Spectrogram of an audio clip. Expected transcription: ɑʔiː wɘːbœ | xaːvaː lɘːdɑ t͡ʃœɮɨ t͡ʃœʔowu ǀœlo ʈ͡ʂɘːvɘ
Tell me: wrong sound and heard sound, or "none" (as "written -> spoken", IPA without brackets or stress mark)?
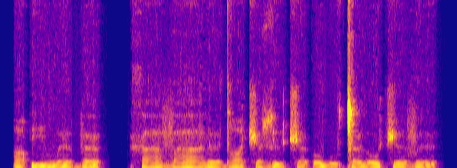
ʈ͡ʂ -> t͡ʃ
